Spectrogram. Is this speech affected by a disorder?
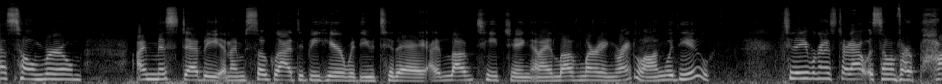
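No.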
